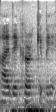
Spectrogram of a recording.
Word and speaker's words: Heidi Kirkeby: Well, in English, I suppose we could say Heidi Kirkeby.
